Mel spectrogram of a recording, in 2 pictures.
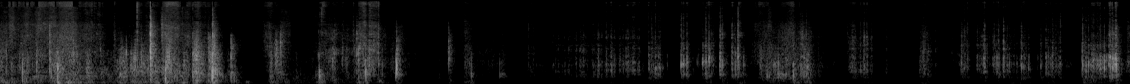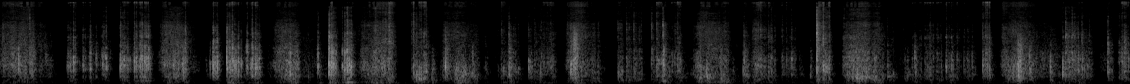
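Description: Scissors cut folded paper signatures for a junk journal along the fold line, a long run of close, crisp snips in an uneven rhythm with a quieter stretch partway through.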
